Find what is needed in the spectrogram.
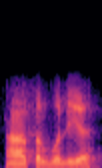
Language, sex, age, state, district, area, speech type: Urdu, male, 30-45, Bihar, Supaul, rural, conversation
